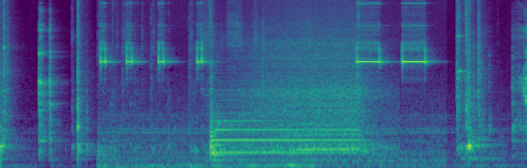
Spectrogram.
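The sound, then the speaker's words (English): A microwave reheating food: its door clunks and a quick run of high electronic beeps sounds as buttons are pressed, then a steady hum with its turntable motor drones for a while before a few more sharp beeps and clunks. “I'm going to yes, put it back in the I microwave.”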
